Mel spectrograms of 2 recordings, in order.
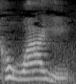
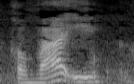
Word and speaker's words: Hawaii: What I'm understanding now by being here and actually listening to the native people, just like Hawaii, pronouncing Hawaii, that is wrong.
